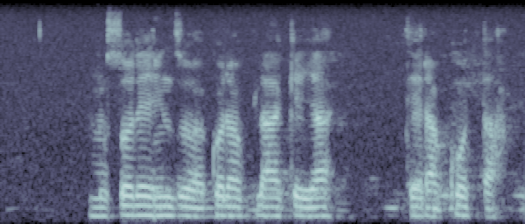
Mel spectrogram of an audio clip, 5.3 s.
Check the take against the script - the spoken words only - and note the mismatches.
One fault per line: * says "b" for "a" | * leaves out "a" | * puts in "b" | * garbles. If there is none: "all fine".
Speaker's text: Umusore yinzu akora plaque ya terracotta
all fine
